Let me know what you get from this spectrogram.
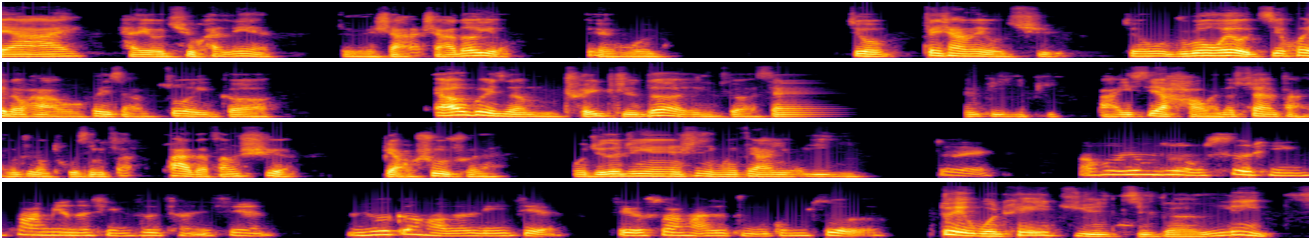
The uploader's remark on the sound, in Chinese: Zoom 连线对话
